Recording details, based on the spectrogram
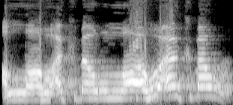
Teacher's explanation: Jangan panjang A. A pun jangan panjang. Bar pun jangan panjang.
